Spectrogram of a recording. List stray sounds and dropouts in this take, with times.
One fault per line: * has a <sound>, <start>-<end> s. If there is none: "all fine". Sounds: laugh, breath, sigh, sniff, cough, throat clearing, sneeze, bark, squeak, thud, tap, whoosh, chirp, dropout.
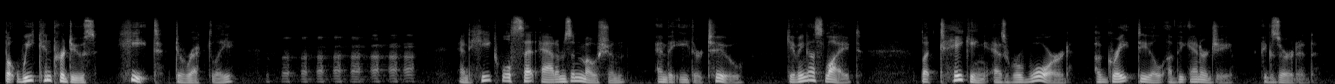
* has a laugh, 2.7-4.2 s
